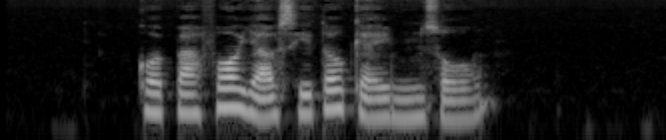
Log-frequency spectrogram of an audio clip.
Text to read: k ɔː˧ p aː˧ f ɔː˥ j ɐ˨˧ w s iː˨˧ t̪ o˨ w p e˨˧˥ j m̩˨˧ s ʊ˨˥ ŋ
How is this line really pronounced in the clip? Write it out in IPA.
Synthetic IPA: k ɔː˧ p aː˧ f ɔː˥ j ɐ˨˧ w s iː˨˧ t̪ o˥ w k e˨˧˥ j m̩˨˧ s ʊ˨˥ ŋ

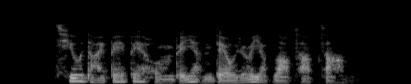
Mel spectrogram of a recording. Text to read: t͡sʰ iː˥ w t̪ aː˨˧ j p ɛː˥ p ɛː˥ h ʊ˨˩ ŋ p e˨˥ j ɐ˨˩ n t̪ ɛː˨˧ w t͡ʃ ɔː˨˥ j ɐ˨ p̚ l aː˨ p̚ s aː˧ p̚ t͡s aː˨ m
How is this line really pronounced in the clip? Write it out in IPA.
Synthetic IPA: t͡sʰ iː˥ w t̪ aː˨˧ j p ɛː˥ p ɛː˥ h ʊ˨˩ ŋ p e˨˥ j ɐ˨˩ n t̪ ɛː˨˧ w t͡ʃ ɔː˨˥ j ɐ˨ p̚ l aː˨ p̚ t͡s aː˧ p̚ t͡s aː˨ m

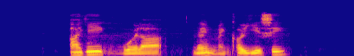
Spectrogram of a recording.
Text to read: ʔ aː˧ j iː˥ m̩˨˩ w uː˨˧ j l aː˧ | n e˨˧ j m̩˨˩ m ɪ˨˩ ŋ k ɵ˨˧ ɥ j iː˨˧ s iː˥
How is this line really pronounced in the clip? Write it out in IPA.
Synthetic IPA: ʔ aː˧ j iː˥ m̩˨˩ w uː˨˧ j l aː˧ | n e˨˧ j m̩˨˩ m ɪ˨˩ ŋ kʰ ɵ˨˧ ɥ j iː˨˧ s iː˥

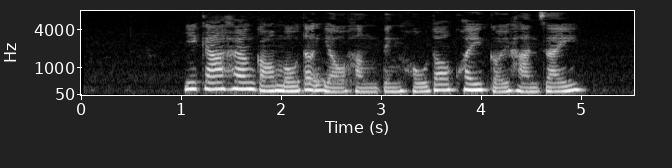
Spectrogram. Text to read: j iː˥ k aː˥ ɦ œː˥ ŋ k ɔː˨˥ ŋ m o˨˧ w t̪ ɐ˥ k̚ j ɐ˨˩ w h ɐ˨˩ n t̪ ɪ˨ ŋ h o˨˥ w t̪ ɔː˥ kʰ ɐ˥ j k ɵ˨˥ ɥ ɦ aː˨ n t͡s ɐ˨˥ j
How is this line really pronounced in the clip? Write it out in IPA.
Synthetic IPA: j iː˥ k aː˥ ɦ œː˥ ŋ k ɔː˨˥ ŋ m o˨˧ w t̪ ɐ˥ k̚ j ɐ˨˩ w h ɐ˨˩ ŋ t̪ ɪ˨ ŋ h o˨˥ w t̪ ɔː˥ kʰ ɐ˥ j k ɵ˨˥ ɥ ɦ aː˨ n t͡s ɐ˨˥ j

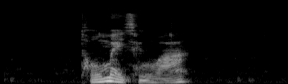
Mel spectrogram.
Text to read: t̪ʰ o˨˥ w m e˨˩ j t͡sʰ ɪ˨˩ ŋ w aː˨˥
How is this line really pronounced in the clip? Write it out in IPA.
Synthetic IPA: t̪ʰ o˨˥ w m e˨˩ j t͡sʰ ɪ˨˩ ŋ w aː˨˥

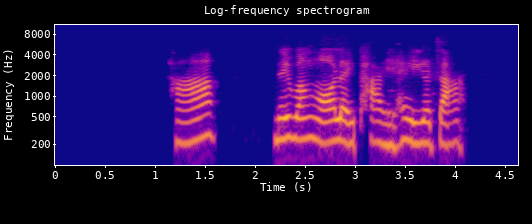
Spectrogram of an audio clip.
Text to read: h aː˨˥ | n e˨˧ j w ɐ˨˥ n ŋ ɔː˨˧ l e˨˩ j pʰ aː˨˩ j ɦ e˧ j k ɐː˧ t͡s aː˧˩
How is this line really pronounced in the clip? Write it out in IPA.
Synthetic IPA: h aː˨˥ | n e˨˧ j w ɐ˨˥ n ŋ ɔː˨˧ l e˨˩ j pʰ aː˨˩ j ɦ e˧ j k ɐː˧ t͡s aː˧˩

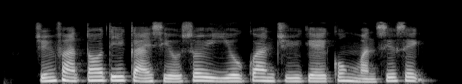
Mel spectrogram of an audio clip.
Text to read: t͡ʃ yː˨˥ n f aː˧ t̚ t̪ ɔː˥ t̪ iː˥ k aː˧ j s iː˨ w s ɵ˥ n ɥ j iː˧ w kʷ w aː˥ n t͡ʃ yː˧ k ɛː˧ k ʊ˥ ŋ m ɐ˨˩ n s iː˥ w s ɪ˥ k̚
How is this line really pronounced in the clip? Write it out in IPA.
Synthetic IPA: t͡ʃ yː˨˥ n f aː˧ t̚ t̪ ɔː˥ t̪ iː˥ k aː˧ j s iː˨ w s ɵ˥ ɥ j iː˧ w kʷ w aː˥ n t͡ʃ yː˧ k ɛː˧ k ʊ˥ ŋ m ɐ˨˩ n s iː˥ w s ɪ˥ k̚

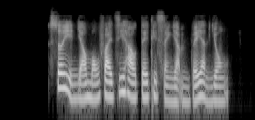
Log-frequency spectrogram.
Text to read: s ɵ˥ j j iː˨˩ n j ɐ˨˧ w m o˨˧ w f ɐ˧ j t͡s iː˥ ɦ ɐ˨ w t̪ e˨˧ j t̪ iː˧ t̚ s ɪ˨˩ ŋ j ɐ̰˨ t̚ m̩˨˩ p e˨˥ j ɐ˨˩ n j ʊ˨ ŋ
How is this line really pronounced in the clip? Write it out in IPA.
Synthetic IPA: s ɵ˥ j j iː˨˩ n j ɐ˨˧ w m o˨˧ w f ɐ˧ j t͡s iː˥ ɦ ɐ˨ w t̪ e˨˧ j t̪ʰ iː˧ t̚ s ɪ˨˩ ŋ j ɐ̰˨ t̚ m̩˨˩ p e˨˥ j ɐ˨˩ n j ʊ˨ ŋ

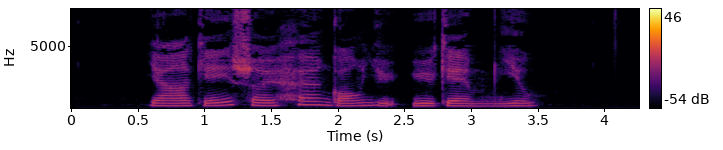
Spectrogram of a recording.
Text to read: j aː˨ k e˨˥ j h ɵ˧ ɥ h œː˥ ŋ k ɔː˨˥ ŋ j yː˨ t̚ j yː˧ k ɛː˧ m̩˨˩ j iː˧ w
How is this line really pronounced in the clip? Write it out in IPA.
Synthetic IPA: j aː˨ k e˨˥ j s ɵ˧ ɥ h œː˥ ŋ k ɔː˨˥ ŋ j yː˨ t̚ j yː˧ k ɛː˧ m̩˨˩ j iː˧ w

